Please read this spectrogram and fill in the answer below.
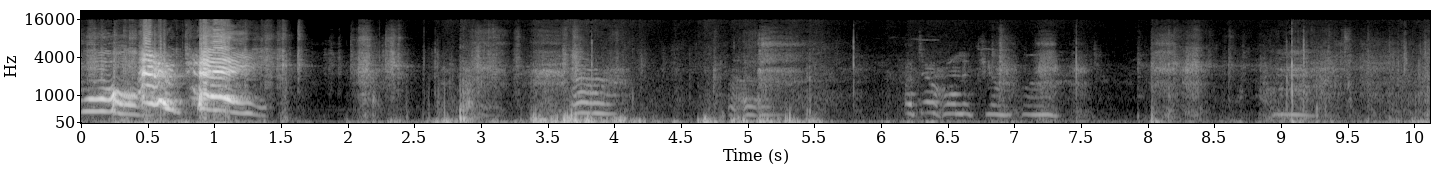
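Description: Children's voices: a loud, high shout in the first second that falls in pitch, then quieter scattered talking with pauses.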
